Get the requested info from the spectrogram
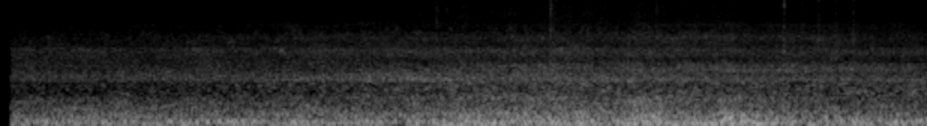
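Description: Wind buffeting the microphone outdoors: a steady low rumble with no speech, swelling a little in the middle.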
